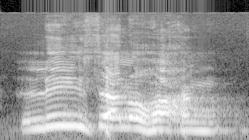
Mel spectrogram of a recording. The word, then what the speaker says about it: Lindsay Lohan: Así es que se pronuncia. Lindsay Lohan.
